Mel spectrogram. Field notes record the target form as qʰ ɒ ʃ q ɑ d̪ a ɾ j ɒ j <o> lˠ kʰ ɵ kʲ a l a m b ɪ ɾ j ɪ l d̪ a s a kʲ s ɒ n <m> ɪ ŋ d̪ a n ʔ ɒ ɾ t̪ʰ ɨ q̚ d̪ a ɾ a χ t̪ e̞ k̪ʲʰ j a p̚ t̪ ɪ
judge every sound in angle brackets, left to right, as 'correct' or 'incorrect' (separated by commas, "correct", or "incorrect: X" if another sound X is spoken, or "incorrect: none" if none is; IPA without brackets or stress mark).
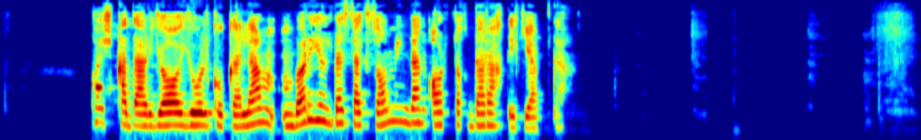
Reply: correct, correct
